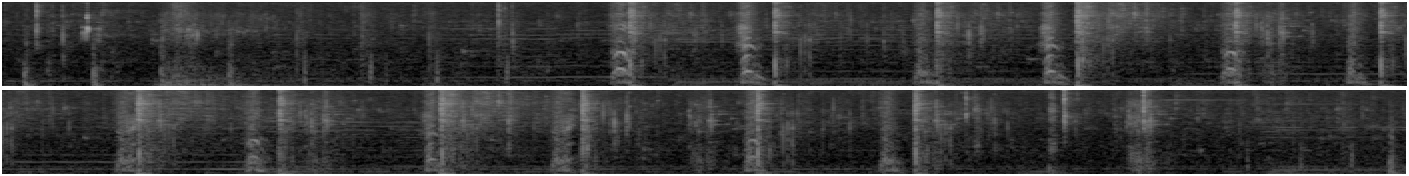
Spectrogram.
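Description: A tool strikes rock in sharp repeated clinks.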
